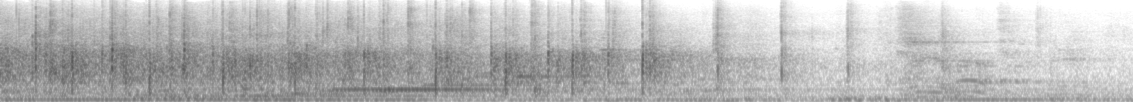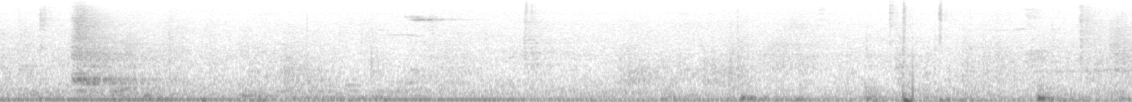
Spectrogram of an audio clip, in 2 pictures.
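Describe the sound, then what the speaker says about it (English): Congregation at a worship service clapping hands in praise, a dense burst of applause that fades after a few seconds into scattered claps, faint talk and room noise. "Let's give God another hand clap of praise."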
